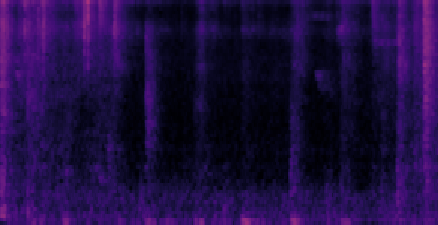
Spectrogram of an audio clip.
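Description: Faint, scattered soft thumps and light clicks of things being moved and handled, over a low steady hum.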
